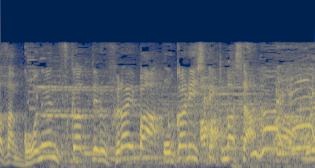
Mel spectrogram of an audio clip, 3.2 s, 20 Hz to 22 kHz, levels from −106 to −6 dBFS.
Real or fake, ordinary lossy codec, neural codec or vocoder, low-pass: real; none; none; none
